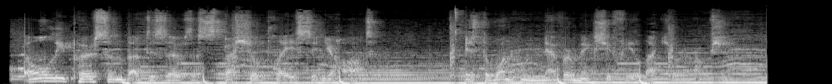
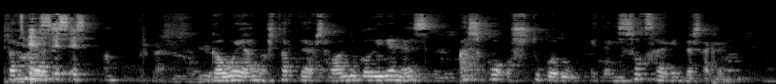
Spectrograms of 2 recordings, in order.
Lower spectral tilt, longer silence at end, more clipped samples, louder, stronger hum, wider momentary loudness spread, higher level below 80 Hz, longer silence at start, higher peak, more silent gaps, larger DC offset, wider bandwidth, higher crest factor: first, -5.5 dB/octave vs -2.5 dB/octave; first, 0.65 s vs 0.35 s; neither; first, -10 LUFS vs -21 LUFS; neither; second, 2 LU vs 24 LU; first, -12 dBFS vs -58 dBFS; about the same, 0.1 s vs 0.05 s; about the same, 0 dBFS vs -2 dBFS; neither; neither; first, 14.5 kHz vs 11.5 kHz; second, 8 dB vs 20 dB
